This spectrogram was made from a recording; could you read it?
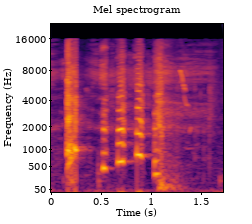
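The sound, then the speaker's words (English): A person imitates a Tasmanian tiger's call with a quick run of five short, sharp, barking yaps and coughing sounds, the last one rougher and breathier, with no other noise. “It had like a bark, cough, yap hybrid sound where it would kind of like make this like I can't do it.”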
